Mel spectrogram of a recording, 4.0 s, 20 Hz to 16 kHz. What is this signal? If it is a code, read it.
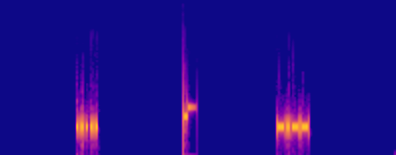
Morse code, heard as a keyed tone, about 50 wpm, 700 Hz. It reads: 5 Y
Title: Single Letter-Number 50wpm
